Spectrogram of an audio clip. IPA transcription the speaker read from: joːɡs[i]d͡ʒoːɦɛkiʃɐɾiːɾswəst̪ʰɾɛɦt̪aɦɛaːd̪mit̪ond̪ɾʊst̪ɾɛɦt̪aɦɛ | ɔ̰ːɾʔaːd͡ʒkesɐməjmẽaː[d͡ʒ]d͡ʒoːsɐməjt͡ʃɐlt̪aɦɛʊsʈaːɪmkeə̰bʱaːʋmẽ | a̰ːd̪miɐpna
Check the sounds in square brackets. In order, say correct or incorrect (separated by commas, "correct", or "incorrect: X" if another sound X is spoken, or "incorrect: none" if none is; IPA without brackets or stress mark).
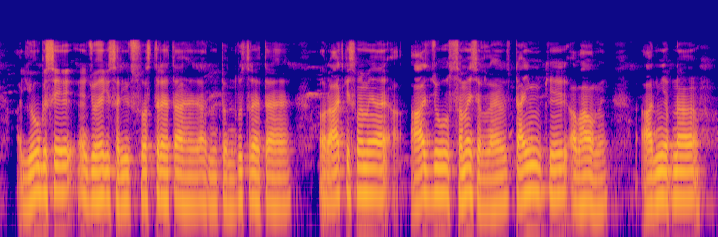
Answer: incorrect: e, correct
